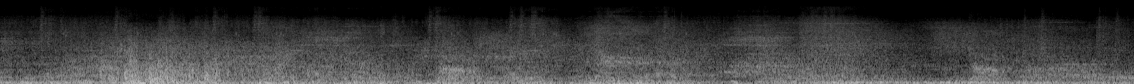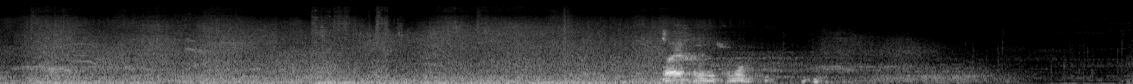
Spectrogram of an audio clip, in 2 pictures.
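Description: Magic spells crackle and burst in a busy fight.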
